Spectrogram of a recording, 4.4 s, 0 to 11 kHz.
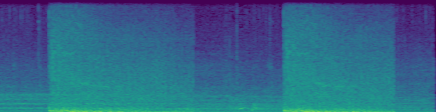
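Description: Explosion skill effect in Torchlight 2, two heavy booming blasts of a few seconds each, dense and loud, separated by a brief lull of game ambience.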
